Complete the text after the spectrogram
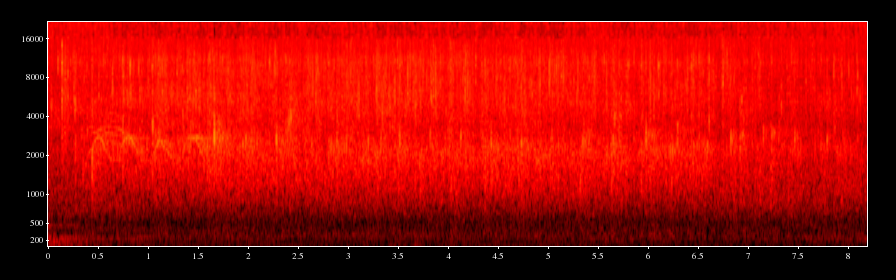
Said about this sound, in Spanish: denle un fuerte aplauso a Jesucristo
